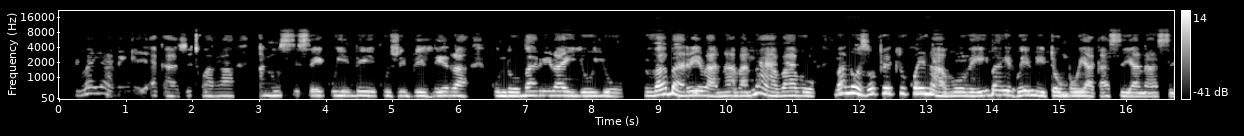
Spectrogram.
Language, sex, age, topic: Ndau, female, 36-49, health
